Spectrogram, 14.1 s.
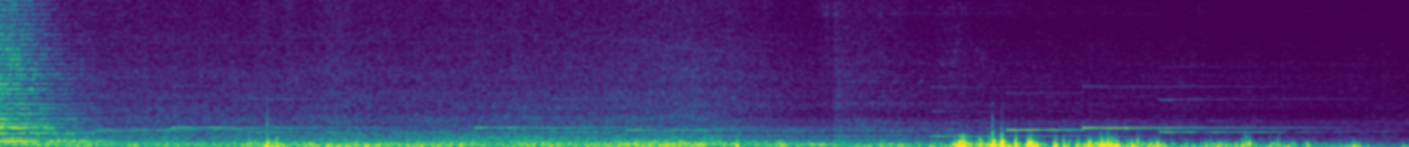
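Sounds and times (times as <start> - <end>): high squealing tones: 0.0 - 1.2
train wheels rumbling over track joints: 0.0 - 11.6.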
